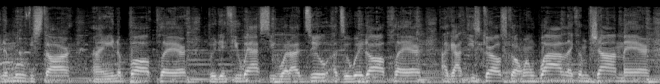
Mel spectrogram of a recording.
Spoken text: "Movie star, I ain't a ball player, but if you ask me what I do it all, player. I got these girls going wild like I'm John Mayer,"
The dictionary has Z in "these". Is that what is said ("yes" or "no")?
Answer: yes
